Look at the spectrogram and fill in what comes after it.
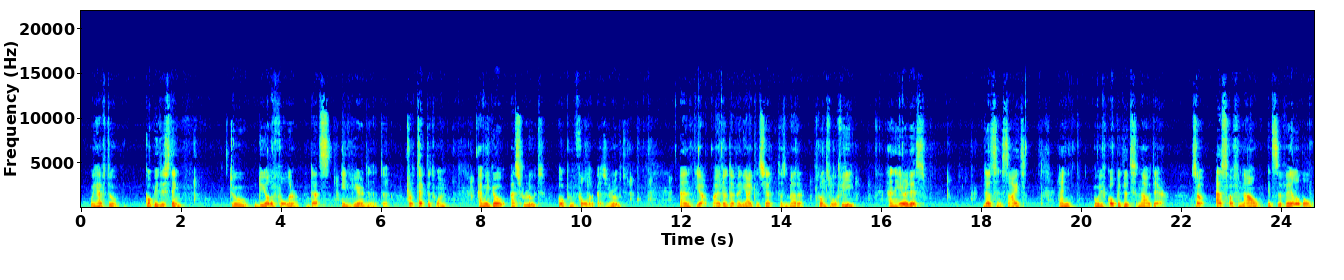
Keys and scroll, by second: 15.1 ctrl+v.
